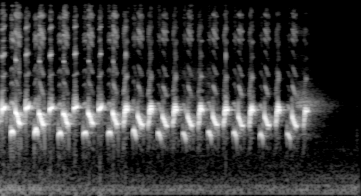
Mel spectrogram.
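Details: Sooty-headed bulbul song used to lure other bulbuls into singing: a long, fast rolling series of bubbly, repeated two-note warbles, about four per second for three seconds, then silence.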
